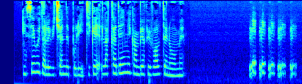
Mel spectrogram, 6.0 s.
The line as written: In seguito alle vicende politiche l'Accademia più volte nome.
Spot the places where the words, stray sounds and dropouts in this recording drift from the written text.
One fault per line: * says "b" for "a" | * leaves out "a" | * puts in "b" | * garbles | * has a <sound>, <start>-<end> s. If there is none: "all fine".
* puts in "cambiò"
* has a laugh, 5.0-5.9 s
